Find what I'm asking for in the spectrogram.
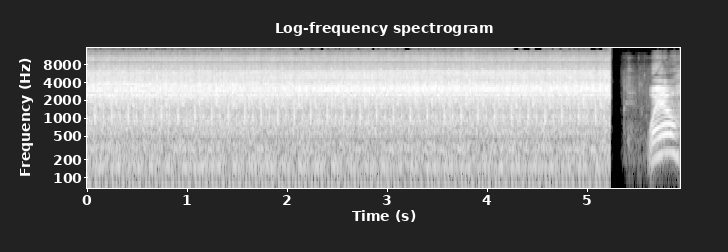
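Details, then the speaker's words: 1964 Buick Electra 225 V8 first start after a fire, with holed, charred exhaust: light, uneven tapping knock from inside the running engine despite strong oil pressure; cause not yet found, possibly something heat-affected came loose. "I think it's on fire again yep that's a knock what crazy it's got such good oil pressure and look at thing it's pumping strong"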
